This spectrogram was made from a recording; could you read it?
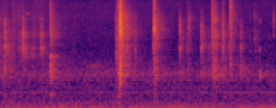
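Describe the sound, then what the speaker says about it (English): A video game character types on a computer keyboard, a quick run of light key clicks with a few sharper taps, close and fairly faint, with no talk. "Just enjoy her typing away on the computer."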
